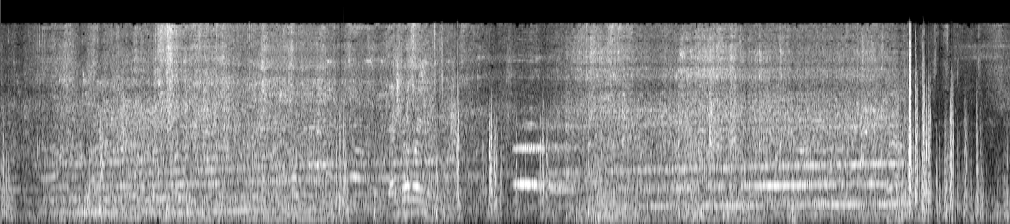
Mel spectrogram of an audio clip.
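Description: A train rumbles along the rails at speed.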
